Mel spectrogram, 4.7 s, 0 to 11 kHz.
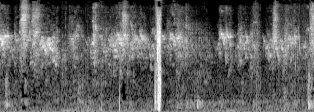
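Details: Budgerigar chicks, 24 days old, chirp and chatter in high scratchy bursts, interrupted by a loud sharp knock midway and a few soft rustles.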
